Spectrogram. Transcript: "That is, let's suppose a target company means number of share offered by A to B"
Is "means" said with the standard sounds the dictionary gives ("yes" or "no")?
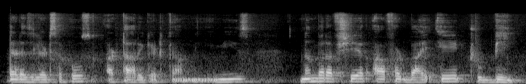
no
